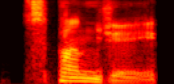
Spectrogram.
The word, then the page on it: spongy: British English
